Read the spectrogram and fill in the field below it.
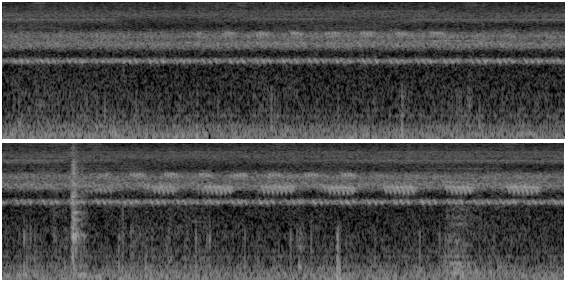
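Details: Night insect chorus by a small fire: a continuous shrill ringing drone, joined near the end by a second caller giving quick, evenly spaced pulsed chirps, while sharp snaps from the fire break through.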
